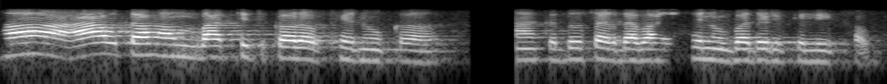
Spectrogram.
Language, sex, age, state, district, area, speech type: Maithili, female, 30-45, Bihar, Samastipur, rural, conversation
